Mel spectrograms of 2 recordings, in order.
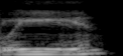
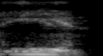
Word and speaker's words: yen: And if you see, a yen is pronounced at that time not yen, but en.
